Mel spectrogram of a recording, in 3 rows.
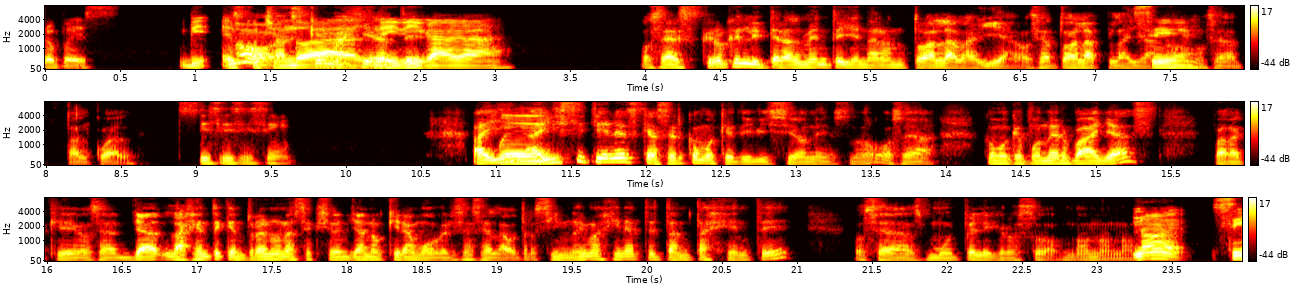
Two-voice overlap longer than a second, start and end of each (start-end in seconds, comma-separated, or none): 1.2-2.6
